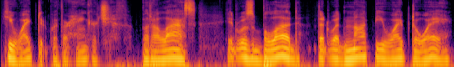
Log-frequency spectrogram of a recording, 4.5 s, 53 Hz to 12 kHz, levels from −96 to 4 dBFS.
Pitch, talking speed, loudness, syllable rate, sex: 105 Hz, 225 wpm, -18 LUFS, 5.4 syllables/s, male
